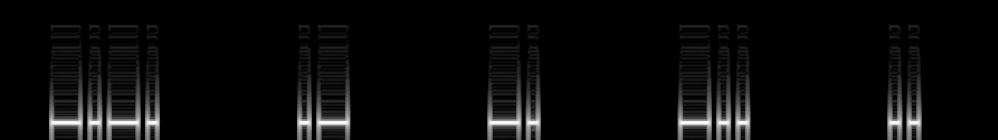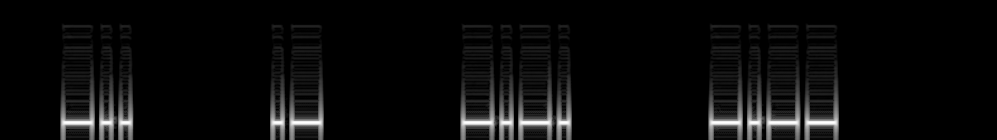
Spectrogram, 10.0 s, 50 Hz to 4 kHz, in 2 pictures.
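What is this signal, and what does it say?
Morse code, heard as a keyed tone, about 25 wpm, spaced as for 10 wpm, 550 Hz. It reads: CANDIDACY
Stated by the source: Morse code news headlines broadcast at 10 wpm.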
